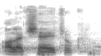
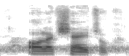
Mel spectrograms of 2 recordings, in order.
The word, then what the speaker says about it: Oleksiejczuk: Michał Lord Oleksiejczuk. Michał Lord Oleksiejczuk. Just like it's spelled. Yep. Yeah, just like it's spelled. OLEKSIEJCZUK. That's simple, guys.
